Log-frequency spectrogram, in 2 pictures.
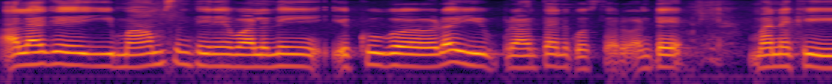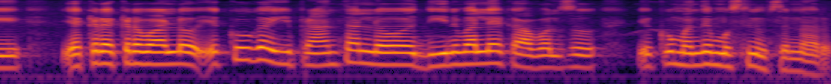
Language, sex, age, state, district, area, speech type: Telugu, female, 45-60, Andhra Pradesh, Krishna, rural, spontaneous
